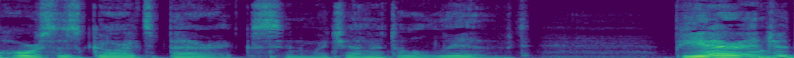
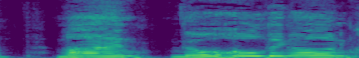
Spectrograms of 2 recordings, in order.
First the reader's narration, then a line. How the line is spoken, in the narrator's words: cried another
